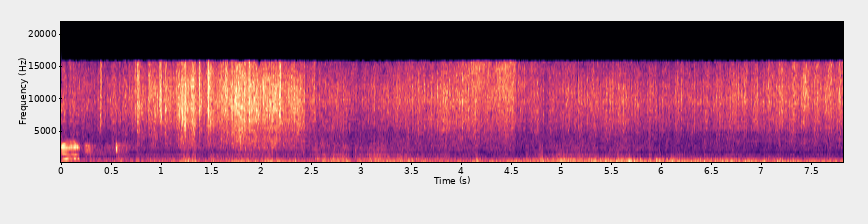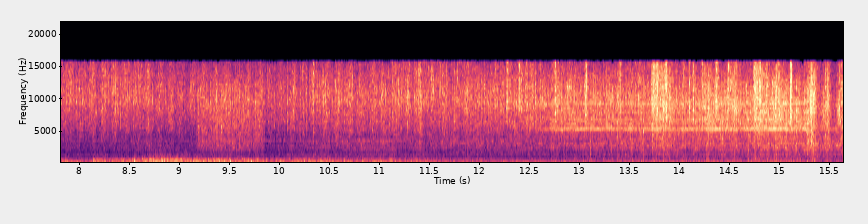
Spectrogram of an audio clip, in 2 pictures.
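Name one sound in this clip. Wind rushes past a plane in flight.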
